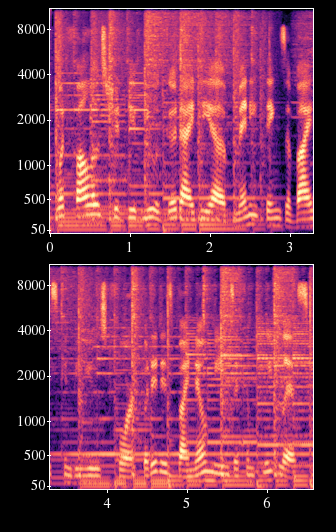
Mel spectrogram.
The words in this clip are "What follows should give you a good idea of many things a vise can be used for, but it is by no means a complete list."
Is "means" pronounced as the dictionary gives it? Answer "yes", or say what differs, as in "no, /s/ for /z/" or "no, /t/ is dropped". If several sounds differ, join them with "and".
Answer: yes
